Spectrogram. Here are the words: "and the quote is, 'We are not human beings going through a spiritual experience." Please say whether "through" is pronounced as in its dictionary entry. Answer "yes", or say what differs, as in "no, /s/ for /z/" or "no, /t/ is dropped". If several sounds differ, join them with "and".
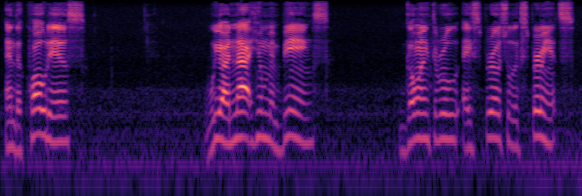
yes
